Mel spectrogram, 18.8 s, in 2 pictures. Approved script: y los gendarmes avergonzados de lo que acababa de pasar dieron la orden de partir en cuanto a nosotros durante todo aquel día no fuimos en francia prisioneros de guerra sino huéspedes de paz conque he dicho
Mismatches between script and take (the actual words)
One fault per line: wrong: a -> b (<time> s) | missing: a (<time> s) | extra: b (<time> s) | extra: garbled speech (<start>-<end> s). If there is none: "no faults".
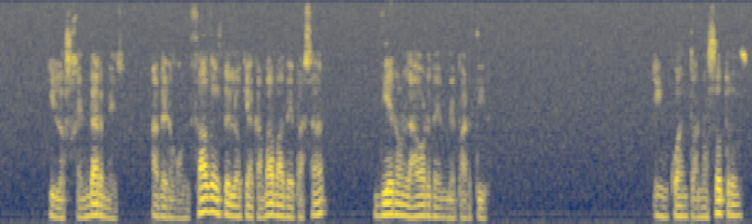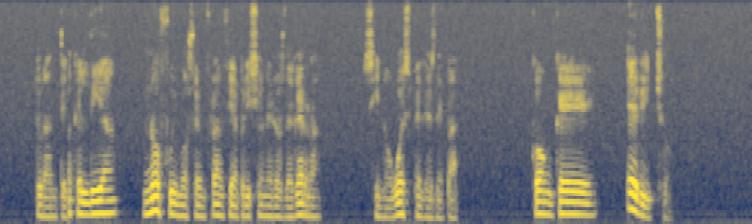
missing: todo (10.2 s)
